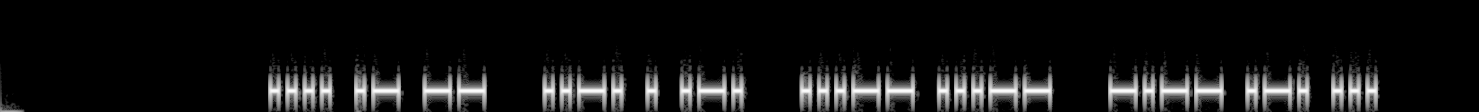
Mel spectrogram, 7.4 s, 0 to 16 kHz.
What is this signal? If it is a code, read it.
Morse code, heard as a keyed tone, about 27 wpm, 700 Hz. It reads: HAM FER 33 YRS
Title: Practice QSO - Exchange 3 - More Info - 28wpm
